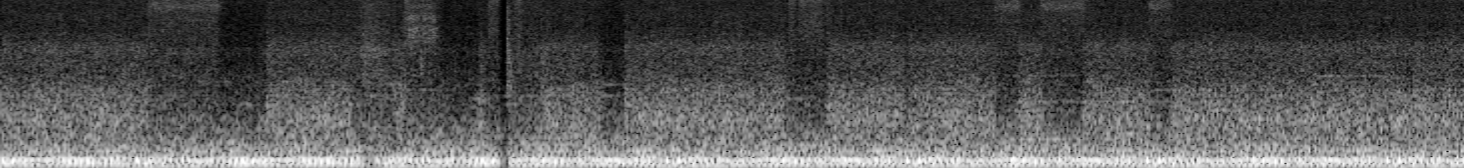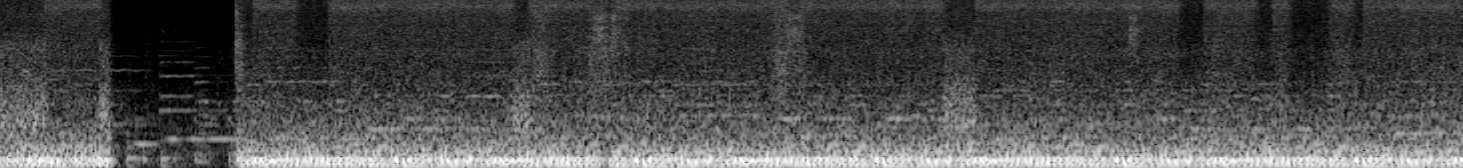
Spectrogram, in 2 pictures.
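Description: A pressure washer sprays water with a steady hissing roar.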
